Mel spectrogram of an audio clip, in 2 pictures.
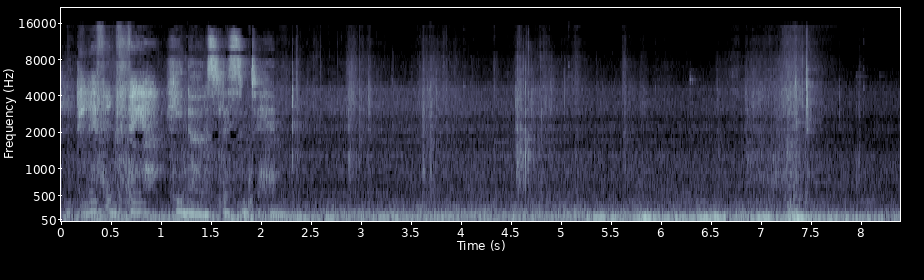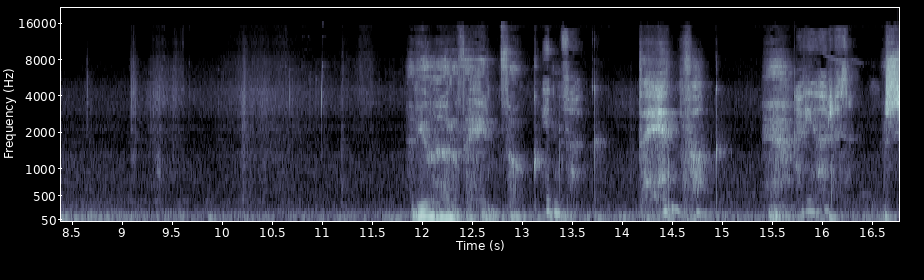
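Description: A young woman speaks quietly in reply.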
